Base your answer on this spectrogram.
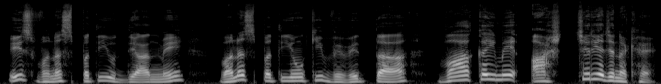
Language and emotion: Hindi, surprised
